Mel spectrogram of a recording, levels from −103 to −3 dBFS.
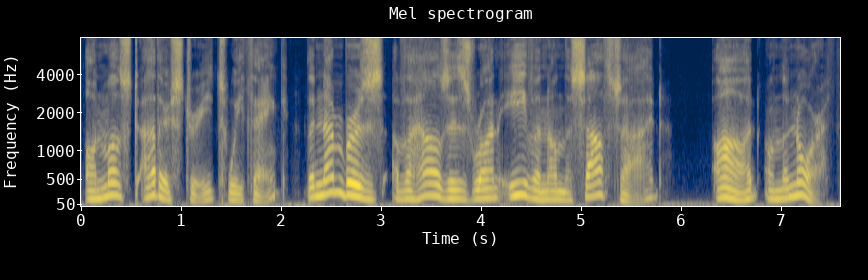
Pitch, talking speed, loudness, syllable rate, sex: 160 Hz, 165 wpm, -19 LUFS, 3.7 syllables/s, male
